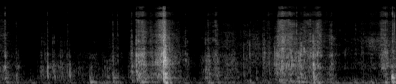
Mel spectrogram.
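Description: A cardboard box flap is pulled open.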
